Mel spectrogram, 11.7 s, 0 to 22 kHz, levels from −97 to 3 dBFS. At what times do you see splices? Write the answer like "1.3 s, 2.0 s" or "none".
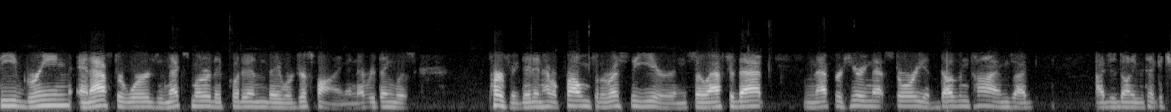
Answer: none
